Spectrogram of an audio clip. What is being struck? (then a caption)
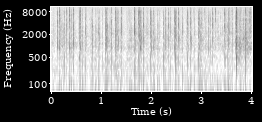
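Thin kraft cardboard packaging sleeve. Long black acrylic nails tap quickly on a thin kraft cardboard packaging sleeve for beeswax wraps, lying flat and slightly bent. The result is a rapid, continuous run of short, dry clicks with a papery tone and bright upper edges, each tap dying away almost at once.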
